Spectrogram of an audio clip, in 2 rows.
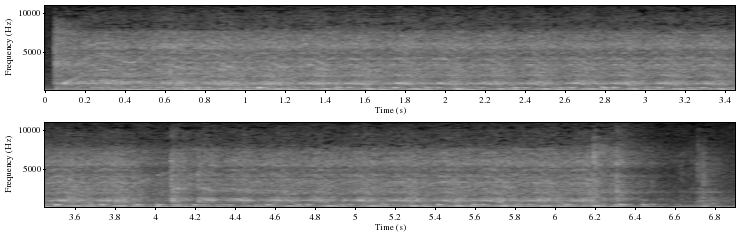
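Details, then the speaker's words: Mazda RX7 FD rotary, crank no start: the starter spins evenly at about two beats per second for seven seconds but never fires. The owner will change the four plugs for spark but doubts that is the cause and fears a blown seal. "all right well looks like I'm going to stay working on this I'm gonna change these plugs see if I can get the fire up"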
